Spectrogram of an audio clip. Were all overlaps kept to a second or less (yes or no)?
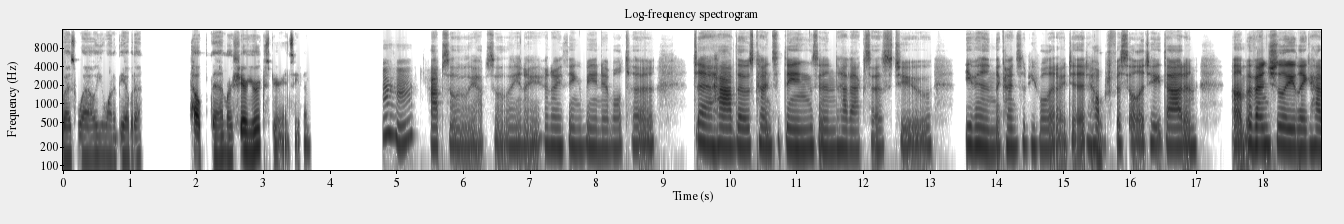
yes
